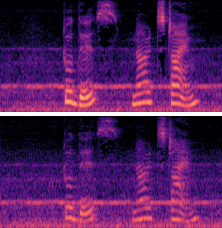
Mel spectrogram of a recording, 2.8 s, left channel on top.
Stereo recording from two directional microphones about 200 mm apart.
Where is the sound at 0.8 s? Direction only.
55° left (ahead or behind).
